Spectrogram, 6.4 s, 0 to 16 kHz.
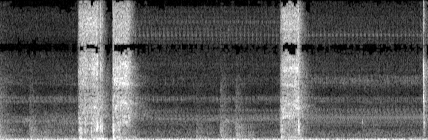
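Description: Servo motors of a 3D-printed Rubik's Cube solving robot whirring briefly as the grippers move the cube between photos: two short whirs about a second in, and a third about four seconds in.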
